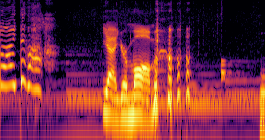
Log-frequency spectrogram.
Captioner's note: chuckles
